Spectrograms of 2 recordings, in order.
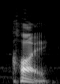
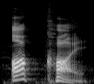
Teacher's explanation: ক্ষীয় যদি শব্দের শুরুতে থাকে তাহলে তার উচ্চারণ হবে খ, কিন্তু শব্দের মধ্যে অথবা শেষে থাকলে সেই ক্ষীয়র উচ্চারণ হয়ে যাবে কয় খ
